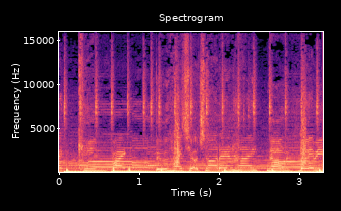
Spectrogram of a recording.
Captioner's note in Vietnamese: ohhhhhh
